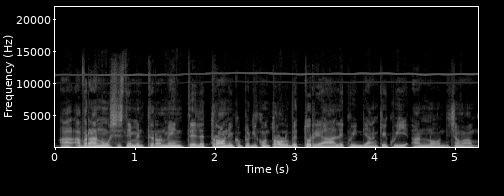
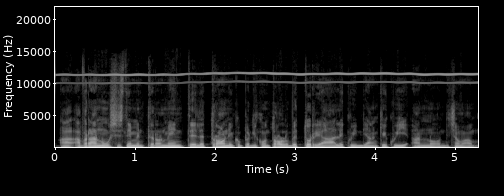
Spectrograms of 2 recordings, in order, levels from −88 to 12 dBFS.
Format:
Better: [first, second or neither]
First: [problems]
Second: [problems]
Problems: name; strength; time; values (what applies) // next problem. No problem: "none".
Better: first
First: high-pitched whine; faint; throughout; 11.5 kHz, 30 dB below the speech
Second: high-pitched whine; loud; throughout; 11.5 kHz, 7 dB below the speech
